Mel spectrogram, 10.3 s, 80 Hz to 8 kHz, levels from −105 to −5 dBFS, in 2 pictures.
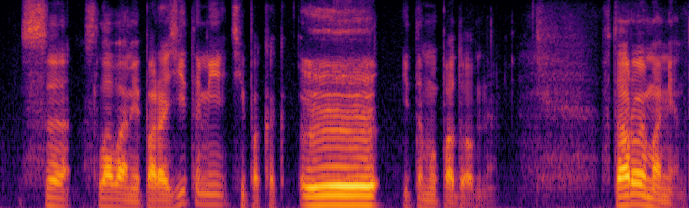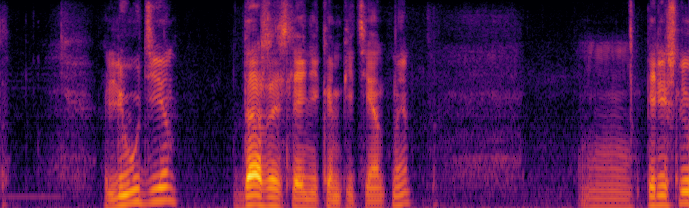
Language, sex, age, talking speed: Russian, male, 30-49, 95 wpm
